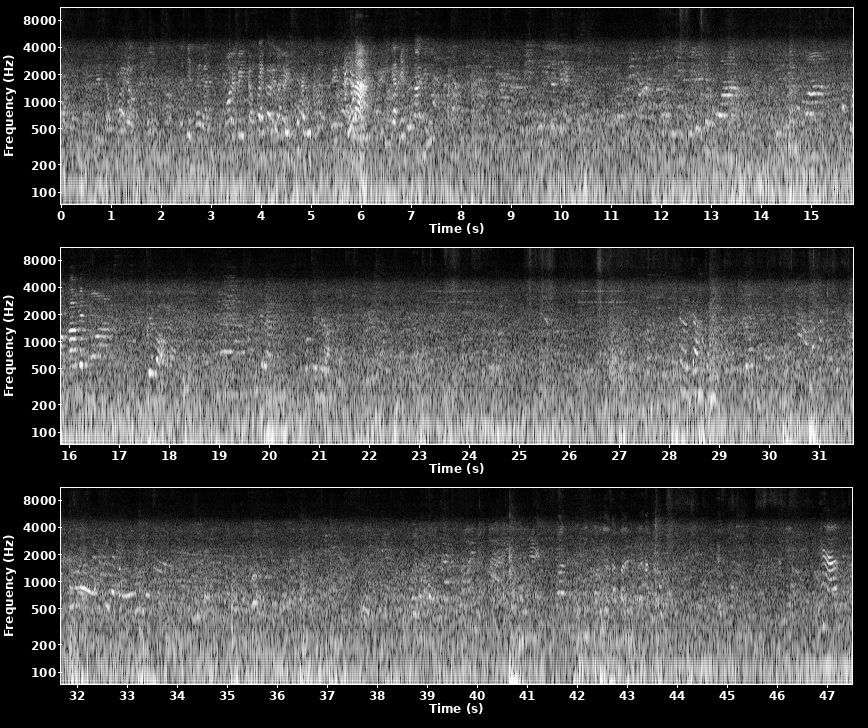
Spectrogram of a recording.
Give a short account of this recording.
Walking through the new market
